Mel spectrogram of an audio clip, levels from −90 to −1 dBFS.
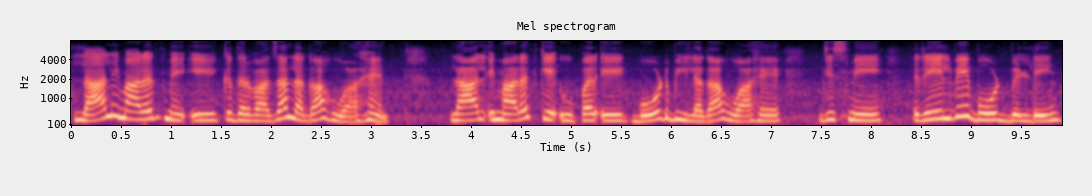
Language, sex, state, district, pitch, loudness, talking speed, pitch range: Hindi, female, Himachal Pradesh, Shimla, 230 Hz, -12 LUFS, 140 wpm, 215-255 Hz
